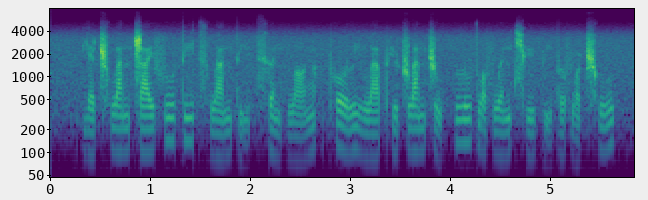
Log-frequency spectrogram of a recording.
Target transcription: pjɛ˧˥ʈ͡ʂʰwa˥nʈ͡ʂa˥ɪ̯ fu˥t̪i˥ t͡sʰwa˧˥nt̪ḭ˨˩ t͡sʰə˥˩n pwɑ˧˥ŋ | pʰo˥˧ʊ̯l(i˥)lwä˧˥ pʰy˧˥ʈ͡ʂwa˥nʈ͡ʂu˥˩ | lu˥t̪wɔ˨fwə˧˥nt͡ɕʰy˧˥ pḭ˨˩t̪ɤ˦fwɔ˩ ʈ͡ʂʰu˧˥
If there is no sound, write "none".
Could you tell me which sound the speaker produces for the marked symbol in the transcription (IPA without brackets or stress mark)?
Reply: i˥˩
